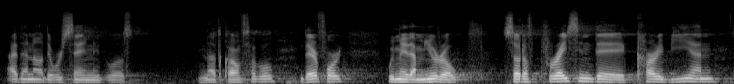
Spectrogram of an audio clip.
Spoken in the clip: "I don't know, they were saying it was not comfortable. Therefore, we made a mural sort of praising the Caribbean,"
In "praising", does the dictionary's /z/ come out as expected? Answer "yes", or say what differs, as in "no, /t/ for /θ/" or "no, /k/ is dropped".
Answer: no, /s/ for /z/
